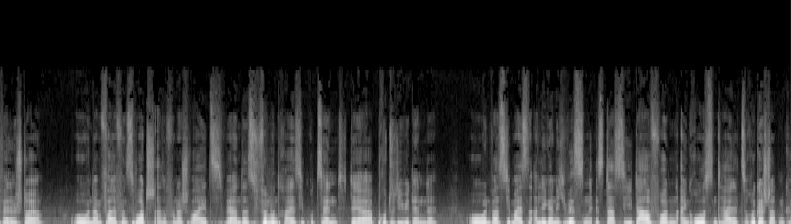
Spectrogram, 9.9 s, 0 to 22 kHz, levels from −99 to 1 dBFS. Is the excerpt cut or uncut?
uncut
